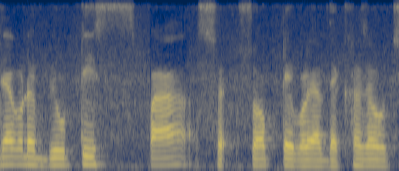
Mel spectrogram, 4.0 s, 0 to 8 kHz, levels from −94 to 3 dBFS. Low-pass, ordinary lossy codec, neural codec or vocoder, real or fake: 7.2 kHz; Opus, 16 kbps; none; real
